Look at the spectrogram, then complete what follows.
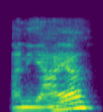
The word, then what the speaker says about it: Anaya: Anaya, is that how you is that how you say it?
